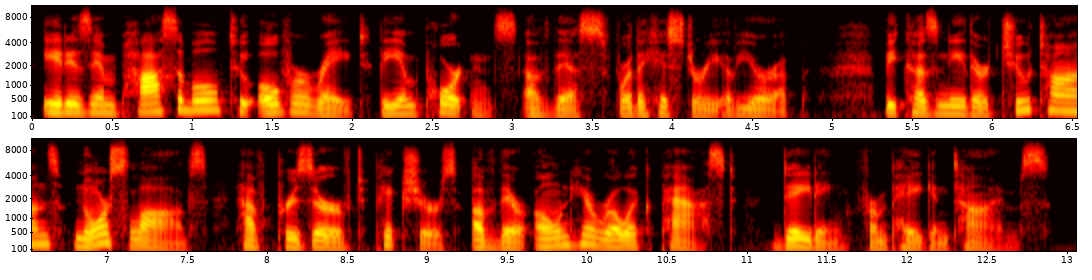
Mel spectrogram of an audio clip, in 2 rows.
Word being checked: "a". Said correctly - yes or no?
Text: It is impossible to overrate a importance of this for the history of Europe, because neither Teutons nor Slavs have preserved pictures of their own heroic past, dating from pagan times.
no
